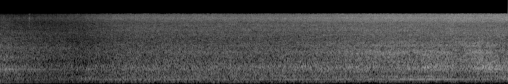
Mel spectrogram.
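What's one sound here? A bus engine hums as the bus approaches.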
